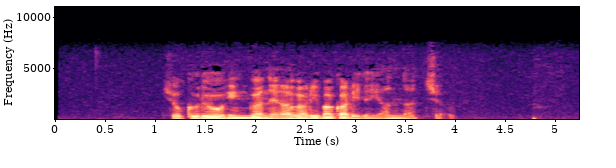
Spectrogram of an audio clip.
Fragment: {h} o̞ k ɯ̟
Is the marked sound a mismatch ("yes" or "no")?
yes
